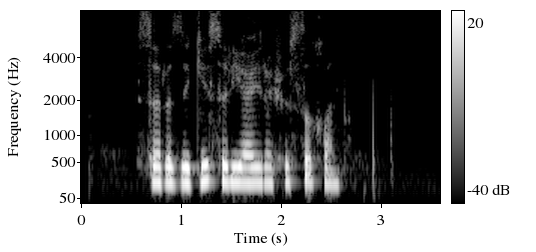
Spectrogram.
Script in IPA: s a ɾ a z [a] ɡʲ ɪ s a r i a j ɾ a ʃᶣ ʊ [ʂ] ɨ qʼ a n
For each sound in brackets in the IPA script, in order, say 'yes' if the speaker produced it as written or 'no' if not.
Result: no, no

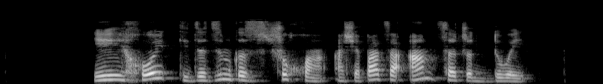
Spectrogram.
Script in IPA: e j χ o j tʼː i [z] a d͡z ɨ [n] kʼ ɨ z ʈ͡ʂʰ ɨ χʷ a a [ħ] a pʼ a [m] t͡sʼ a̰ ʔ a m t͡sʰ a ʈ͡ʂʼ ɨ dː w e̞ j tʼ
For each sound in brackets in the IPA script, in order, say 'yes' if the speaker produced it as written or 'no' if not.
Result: no, no, no, no

